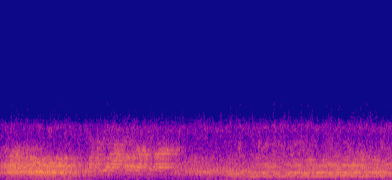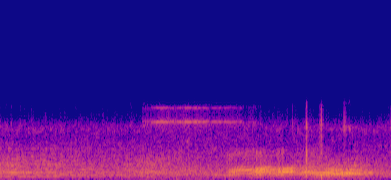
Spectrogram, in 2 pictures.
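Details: Speakers with only the power cable plugged into the mains, input cable lying unconnected: muffled, garbled voice- or radio-like murmur heard with ear to the speaker, weirder at higher volume; source unexplained.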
